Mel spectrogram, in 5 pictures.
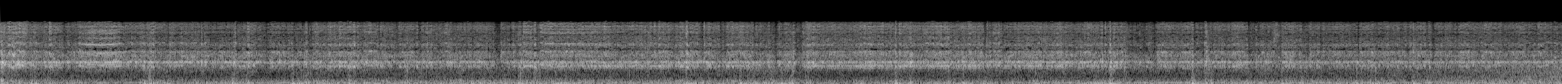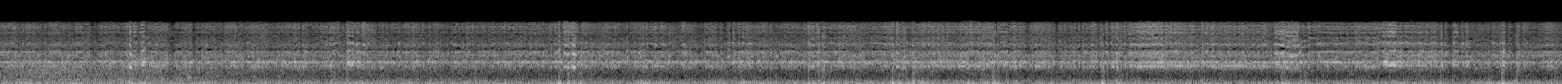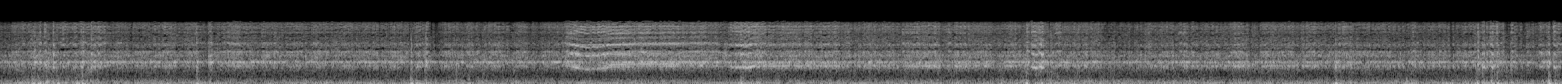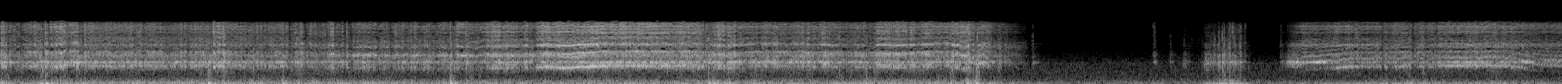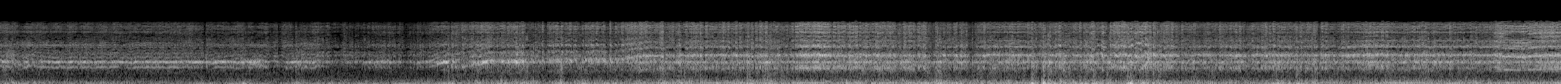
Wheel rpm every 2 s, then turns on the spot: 240, 230, 230, 230, 230, 240, 230, 230, 230, 230, 230, 230, 240, 230, 230, 230, 230, 230, 230, 230, 230, 230, 230, 230, 230, 200, 220, 210, 20, 30, 110, 70, 70, 120, 190, 200, 190, 200, 200.
none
